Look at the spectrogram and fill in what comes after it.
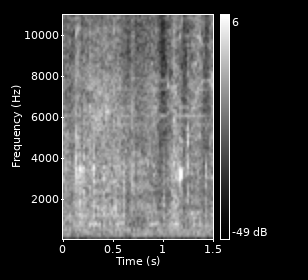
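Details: Epson XP-420/320/424 printer with a newly installed continuous ink system prints a nozzle check: quick irregular clicks and soft whirring of the printhead carriage and paper feed, no grinding or skipping. Result perfect.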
